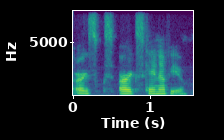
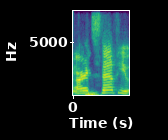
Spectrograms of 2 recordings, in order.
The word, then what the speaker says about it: RXK Nephew: I'm gonna um message rxk nephew I'm sorry RX nephew and I you know the K is silent and I keep saying rxk and I'm a dummy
